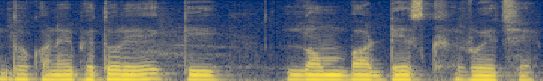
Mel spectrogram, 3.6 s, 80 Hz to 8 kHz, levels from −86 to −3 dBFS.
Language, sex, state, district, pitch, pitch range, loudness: Bengali, male, West Bengal, Cooch Behar, 120 Hz, 115-125 Hz, -13 LUFS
